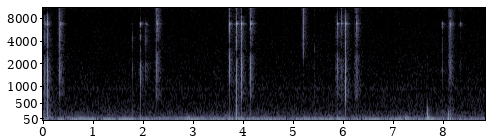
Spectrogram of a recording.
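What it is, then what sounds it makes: Small glass bottle tapped with nails. Long nails tap a small brown amber glass eucalyptus oil bottle with a paper label and a white plastic cap. The result is quiet, sharp, bright clicks that come in irregular small clusters. Each click dies away almost instantly, with faint hiss between taps.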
